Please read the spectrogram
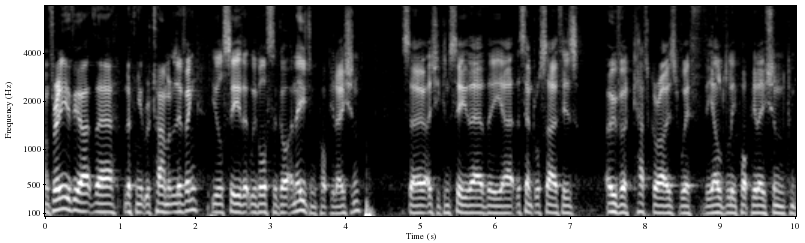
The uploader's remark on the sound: In this live recording that took place in the EG Pavilion. Recorded live at MIPIM on Tuesday 14 March.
